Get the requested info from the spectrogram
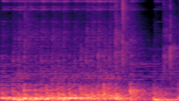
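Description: Carnatic percussion ensemble playing a dense, continuous run of drum strokes, with a kanjira frame drum among the instruments; it tails off near the end.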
